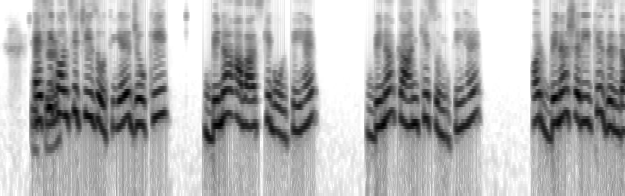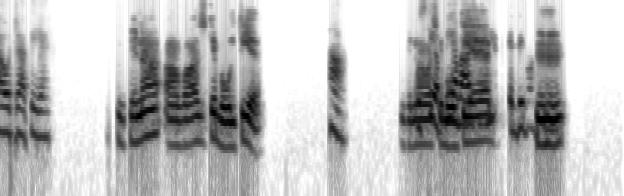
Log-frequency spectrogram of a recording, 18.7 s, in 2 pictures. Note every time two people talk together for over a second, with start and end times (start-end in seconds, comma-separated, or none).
15.7-17.8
